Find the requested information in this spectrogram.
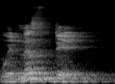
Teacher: D here is silent, Wednesday.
